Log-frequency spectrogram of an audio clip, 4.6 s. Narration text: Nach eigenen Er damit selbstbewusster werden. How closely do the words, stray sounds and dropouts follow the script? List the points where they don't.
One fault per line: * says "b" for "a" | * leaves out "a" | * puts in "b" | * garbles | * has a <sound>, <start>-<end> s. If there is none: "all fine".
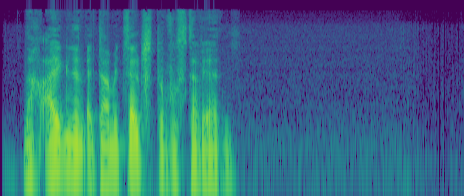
all fine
